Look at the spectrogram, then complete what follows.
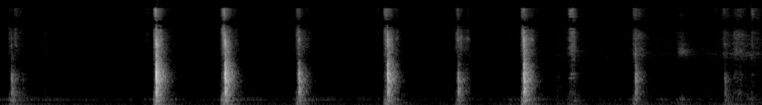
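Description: Kitchen knife chopping sheets of Korean fishcake (odeng) into strips on a wooden cutting board: about ten separate sharp knocks, roughly one a second, the loudest about two seconds in.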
